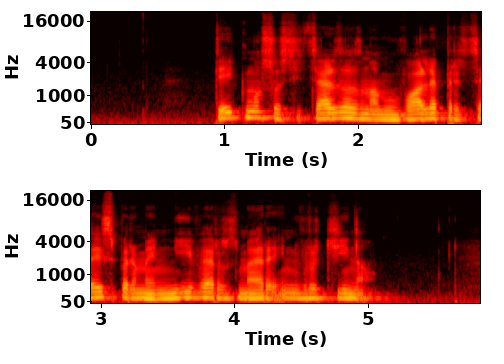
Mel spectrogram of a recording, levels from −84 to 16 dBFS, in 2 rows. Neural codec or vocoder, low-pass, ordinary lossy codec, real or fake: vocoder, 44.1 kHz, 128 mel bands every 512 samples, BigVGAN v2; none; none; fake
